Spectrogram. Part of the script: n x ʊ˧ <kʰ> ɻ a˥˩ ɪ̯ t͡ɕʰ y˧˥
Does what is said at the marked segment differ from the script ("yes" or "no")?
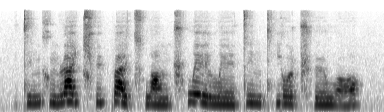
yes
